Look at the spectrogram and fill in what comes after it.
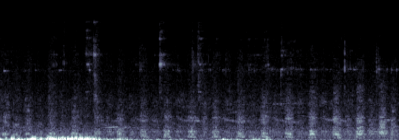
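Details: Rapid, rhythmic breathy panting from Milo, a dog showing off his speed among other dogs. It comes about three to four puffs per second after a loud low rumbling thump at the start.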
